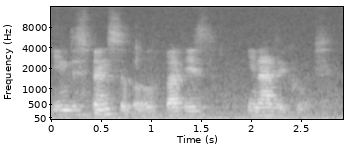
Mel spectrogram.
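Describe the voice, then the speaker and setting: In an Iranian Kurdish accent, a man speaks at a fairly high pitch with fairly even intonation. Audible room echo and noticeable background noise are present. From Kurdish region of Iran. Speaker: academic. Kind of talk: academic conference talk. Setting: conference with audience. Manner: hesitant, many fillers.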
